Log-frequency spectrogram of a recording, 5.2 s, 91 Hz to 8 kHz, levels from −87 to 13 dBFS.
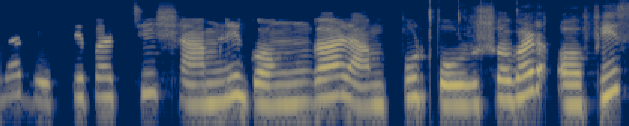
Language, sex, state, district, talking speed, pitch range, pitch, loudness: Bengali, female, West Bengal, North 24 Parganas, 90 wpm, 205-260 Hz, 240 Hz, -21 LUFS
